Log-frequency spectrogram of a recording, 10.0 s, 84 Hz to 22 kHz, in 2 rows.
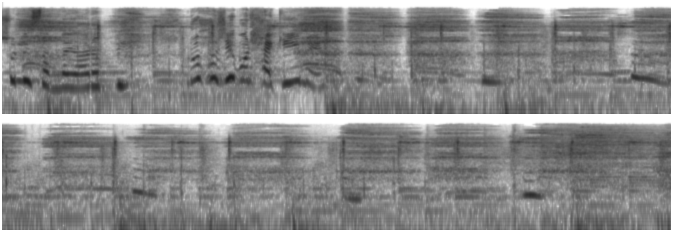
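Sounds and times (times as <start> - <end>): low dramatic music: 0.0 - 10.0
woman gasping and moaning: 0.0 - 10.0.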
